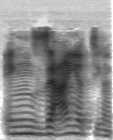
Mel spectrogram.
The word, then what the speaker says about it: anxiety: anxiety가 돼요. 강세가 뒤에 오니까 exit이 되고요. exist가 돼요. 예. 그래서 이 X를 중심으로 강세가 앞에 있으면 크스, X 발음이 강세가 뒤에 있으면 그즈가 됩니다.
